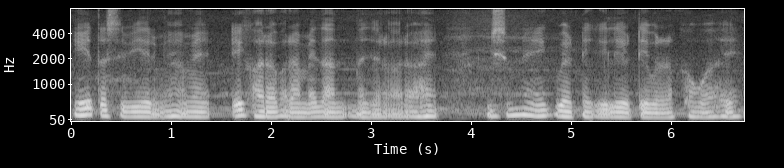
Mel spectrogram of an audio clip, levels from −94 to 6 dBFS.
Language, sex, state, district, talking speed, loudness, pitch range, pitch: Hindi, male, Uttar Pradesh, Lalitpur, 185 wpm, -15 LUFS, 120-145 Hz, 130 Hz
